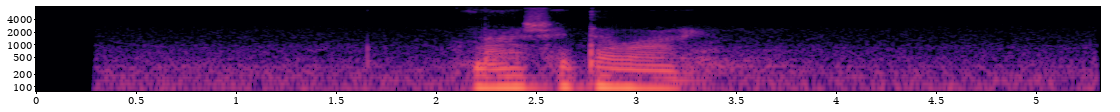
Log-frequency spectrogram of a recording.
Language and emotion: Russian, neutral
